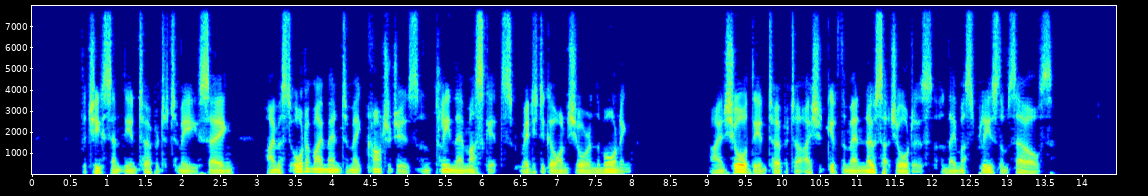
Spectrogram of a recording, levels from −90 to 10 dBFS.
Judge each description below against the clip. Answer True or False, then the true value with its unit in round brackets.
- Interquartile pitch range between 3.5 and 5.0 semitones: False (2.9 semitones)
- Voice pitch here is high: False (95 Hz)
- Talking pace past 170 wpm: True (185 wpm)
